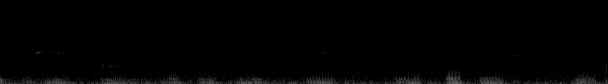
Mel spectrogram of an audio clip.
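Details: Trail camera footage from Estonia of a wild boar pack: deep, soft rhythmic grunting in short pulses about every half second, with a few faint higher squeaks above the low rumble.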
